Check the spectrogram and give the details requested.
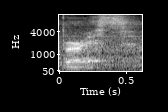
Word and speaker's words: breath: use that pronunciation of the word breath b-r-e-a-t-h not b-r-e-f which is really silly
